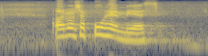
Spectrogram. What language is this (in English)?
Finnish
